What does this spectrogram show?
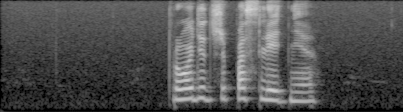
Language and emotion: Russian, neutral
